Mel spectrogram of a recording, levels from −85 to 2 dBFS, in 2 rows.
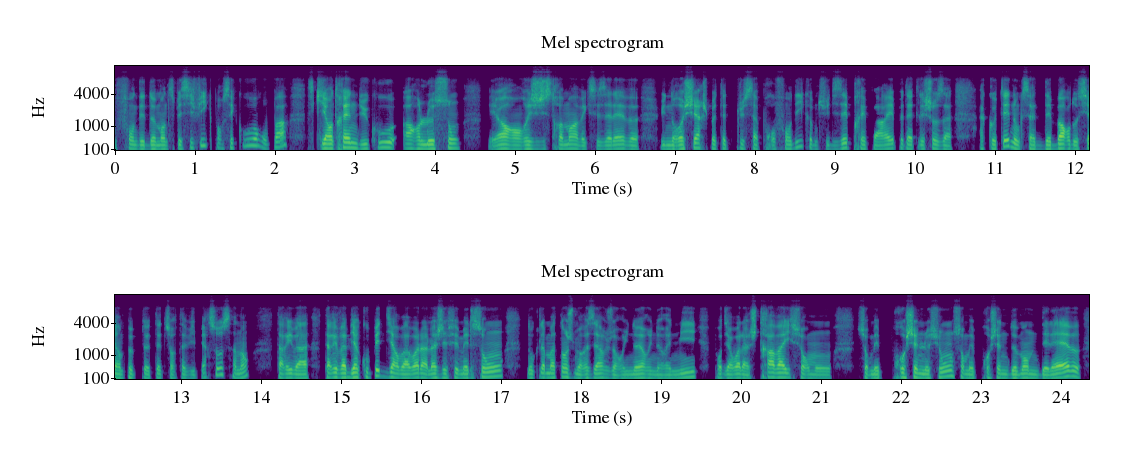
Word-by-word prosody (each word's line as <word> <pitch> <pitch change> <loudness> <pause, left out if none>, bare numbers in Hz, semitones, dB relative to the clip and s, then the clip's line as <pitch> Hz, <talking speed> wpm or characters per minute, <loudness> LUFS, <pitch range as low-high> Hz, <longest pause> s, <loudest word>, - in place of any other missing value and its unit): font 125 +1 -4
des 115 0 -2
demandes 115 0 -1
spécifiques 150 - -3
pour 140 -3 -10
ces 145 - -2
cours 210 -1 -6
ou 130 - -7
pas? 165 +6 0 0.3
Ce - - -5
qui 135 - +4
entraîne 150 +3 +6
du 130 0 -3
coup, 155 +4 -2
hors 130 -1 +1
leçon 125 +3 +1 0.4
et 105 - -4
hors 125 -1 +5
enregistrement 115 +2 +2
avec 105 -4 -2
ces 110 0 -5
élèves, 120 +1 0
heu, 105 -1 -1 0.3
une 115 0 -4
recherche 120 +6 +4
peut-être - - -5
plus - - -3
approfondie 125 - -5
comme 110 - -8
tu 115 +2 -8
disais. 120 +7 -2
Préparer 120 0 -1
peut-être 125 -3 -3
les 115 - -4
choses 115 -2 0
à 105 - -3 0.3
à - - -5
côté 160 +10 +2
donc 130 -7 -1
ça 115 - 0
déborde 115 +3 +2
aussi 110 +1 0
un 115 -2 0
peu, 120 - -4
peut-être 115 +2 -6
sur - - -3
ta 110 - -6
vie 105 0 -11
perso 135 - -2
ça, 210 - -1
non? 130 - -1 0.4
Tu - - +1
arrives 120 0 +1
à 115 0 +3 0.2
tu - - +2
arrives 135 0 +2
à 130 - +6
bien 135 +1 +5
couper 140 +7 +1
de 155 - -19
dire: 140 -3 +3
«Bah 115 -1 +4
voilà, 125 +1 +3
là 120 +1 +3
j'ai 120 +1 +1
fait 125 +4 -2
mes 115 -1 0
leçons 145 +8 +1 0.3
donc 115 +3 -6
là 130 - +4
maintenant 125 +3 +1
je 125 -3 -1
me 115 - 0
réserve 115 +3 0
genre 105 -2 -4
1:00 115 +2 0
1:30 105 +7 -3 0.2
pour 115 - -3
dire 110 -1 -1
voilà 115 -2 +2
je - - +2
travaille 135 -2 +4
sur 110 - -1
mon 105 -1 -4 0.3
sur 115 - -2
mes 110 -1 -1
prochaines 135 -1 +4
leçons, 140 +8 0
sur 120 - -3
mes 105 -2 -2
prochaines 115 +2 -3
demandes 115 0 0
d'élèves, 125 +9 +5
120 Hz, 230 wpm, -26 LUFS, 110-135 Hz, 0.4 s, entraîne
